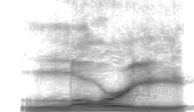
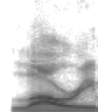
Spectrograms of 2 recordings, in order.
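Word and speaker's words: Lauri: um published a story because I mispronounce Lori and I don't say Lowry marinin the proper pronunciation is Lowry marinin it's proper pronunciation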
